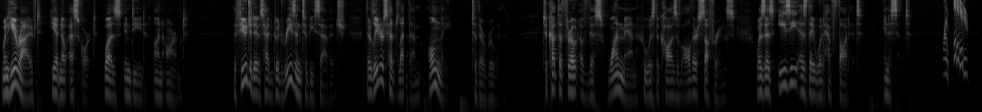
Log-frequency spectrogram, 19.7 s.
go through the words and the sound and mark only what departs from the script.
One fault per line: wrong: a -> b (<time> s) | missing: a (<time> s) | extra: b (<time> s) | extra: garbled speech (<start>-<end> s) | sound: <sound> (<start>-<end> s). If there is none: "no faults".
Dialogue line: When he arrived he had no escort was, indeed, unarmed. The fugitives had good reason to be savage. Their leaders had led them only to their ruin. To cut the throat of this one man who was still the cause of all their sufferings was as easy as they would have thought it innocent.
missing: still (13.1 s)
sound: chirp (18.8-19.4 s)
